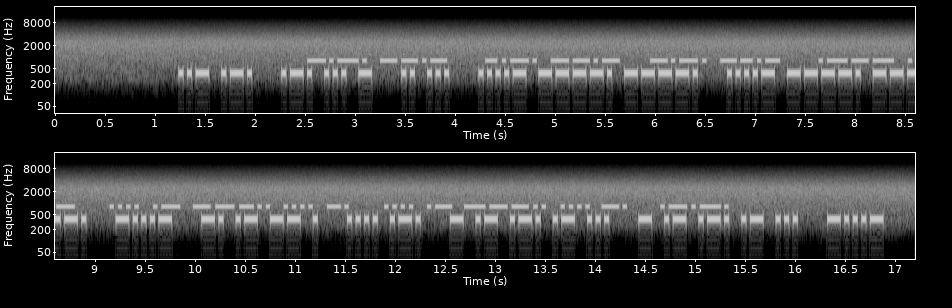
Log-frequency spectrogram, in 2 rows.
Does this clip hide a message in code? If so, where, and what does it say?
Yes: Morse code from 1.2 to 16.9 s, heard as two keyed tones. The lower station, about 28 wpm, 380 Hz: UR RST IS 499 499 <BT> NAME HR TARAS TARAS <BT>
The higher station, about 29 wpm, 820 Hz: CQ CQ CQ JA HA8HN HA8HN <AR>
